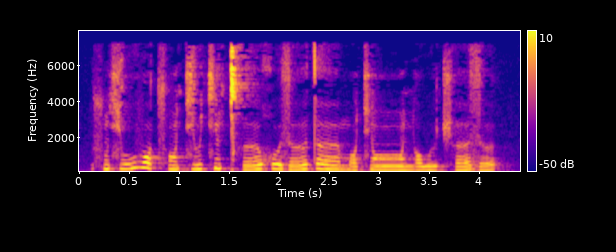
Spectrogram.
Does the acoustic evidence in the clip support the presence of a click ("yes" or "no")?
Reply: yes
